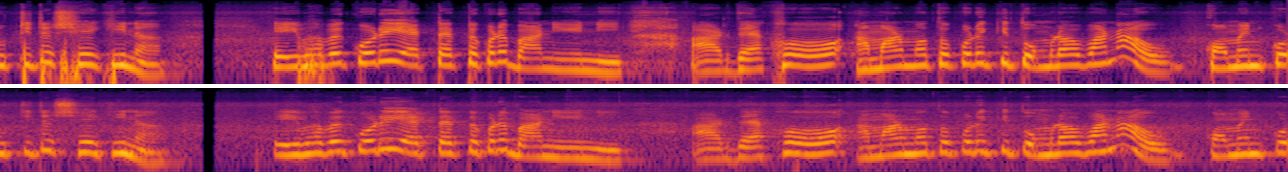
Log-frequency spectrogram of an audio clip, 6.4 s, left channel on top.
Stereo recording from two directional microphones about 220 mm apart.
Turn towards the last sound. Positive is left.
turn(degrees=35)  # may be behind; listen again after turning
